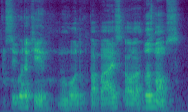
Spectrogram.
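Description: A man's voice: lowish voice, fairly quick, fairly bright tone. Brazilian man explaining screen printing, roomy. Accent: Brazilian Portuguese. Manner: patient, coaxing, explains step by step with frequent "tá?". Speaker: screen printing channel host. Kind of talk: casual how-to demonstration. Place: small indoor print workshop. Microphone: camera on a tripod a few meters away. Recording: roomy, distant camera mic with faint noise.

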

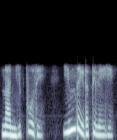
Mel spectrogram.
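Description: A woman's voice: mid-range voice, animated, unhurried, breathy edge, no echo. A woman reading the part of a devoted young dancer, pleading with heartfelt, devotional feeling. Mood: devoted, yearning. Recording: dry, tinny phone-like sound.

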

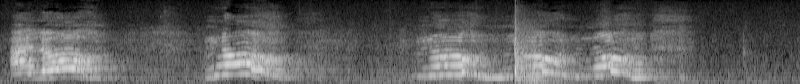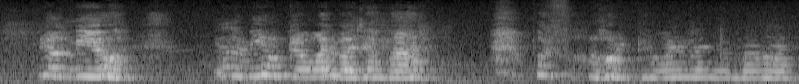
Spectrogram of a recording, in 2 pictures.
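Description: On a theater stage, an actress performs a monologue as a heartbroken, jilted woman begging her departing lover over the phone, swinging between tender pleading and frantic, desperate outbursts. Her voice is high, with a steady tone and measured pace, and it's recorded from far off with stage echo and audible noise.

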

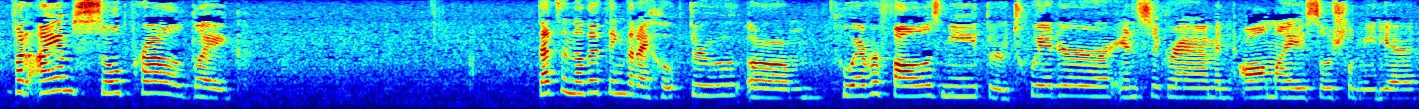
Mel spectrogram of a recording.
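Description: A woman's voice: fairly high pitch, fairly bright tone, a little hiss or hum, low-quality recording. A woman in her late thirties hosting a casual livestream Q&A for her fans, earnest and emotional, laughing often and close to tears, talking into a phone held close in a small room. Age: 30s. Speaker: livestream host answering fans. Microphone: phone held close, front-facing.

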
